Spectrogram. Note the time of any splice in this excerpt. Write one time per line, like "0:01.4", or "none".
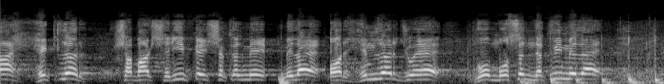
0:03.2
